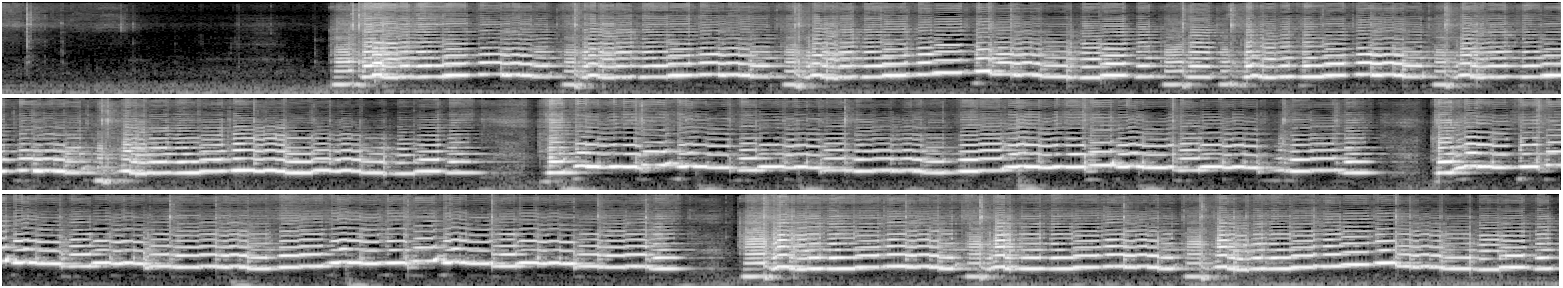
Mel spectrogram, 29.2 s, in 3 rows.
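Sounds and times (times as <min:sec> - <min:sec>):
clarinet playing: 0:02.0 - 0:29.2.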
